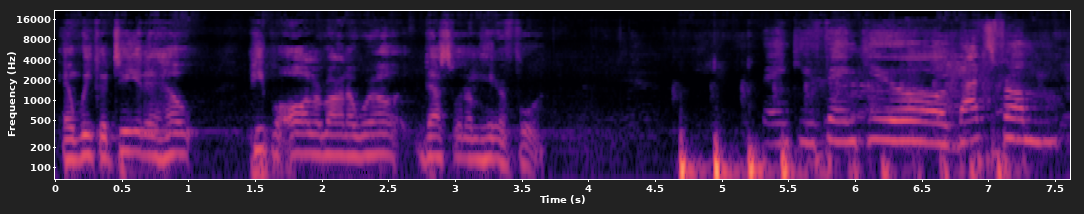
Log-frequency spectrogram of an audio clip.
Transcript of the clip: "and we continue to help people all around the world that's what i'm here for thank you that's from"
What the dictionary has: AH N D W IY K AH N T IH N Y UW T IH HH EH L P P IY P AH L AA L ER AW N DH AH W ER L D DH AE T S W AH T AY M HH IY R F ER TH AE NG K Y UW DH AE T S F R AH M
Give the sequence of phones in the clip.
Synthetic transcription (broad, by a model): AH N W IY K AH N T IH N Y UW T IH HH EH L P P IY P L AA L ER AW N DH AH W ER L D DH AE T S W AH T AY M HH IY R F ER TH AE NG K Y UW DH AE T S F R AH M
